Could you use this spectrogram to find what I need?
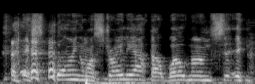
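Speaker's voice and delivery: a hint of an Australian accent, loud; jokey Australian twang; mock Australian accent. Caller on the phone in a jokey Australian accent. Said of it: "with this accent".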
